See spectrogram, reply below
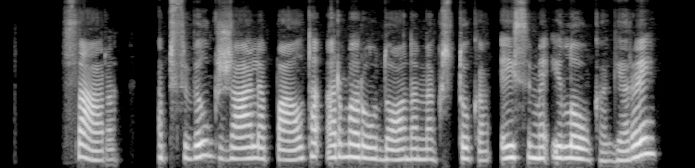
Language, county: Lithuanian, Klaipėda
